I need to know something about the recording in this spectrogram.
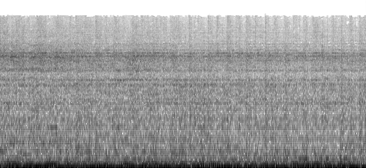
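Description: Live rock band playing an instrumental stretch: electric guitars, bass guitar and drums, with a heavy, steady low end and no singing.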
